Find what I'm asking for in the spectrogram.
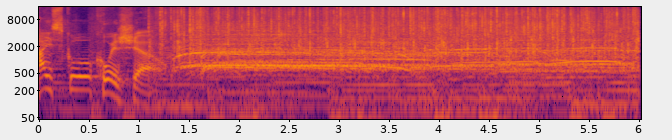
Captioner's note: cheers and applause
